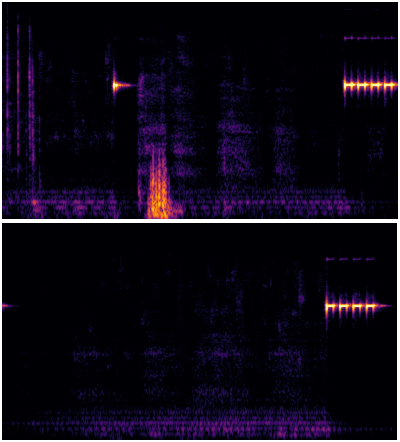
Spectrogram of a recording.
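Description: Loud high-pitched beeps in groups of four, the groups repeating about every six seconds; the CO alarm sounds correctly.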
